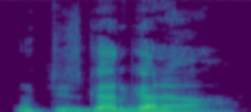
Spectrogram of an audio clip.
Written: sgargana

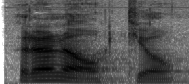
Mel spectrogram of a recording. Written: ranocchio

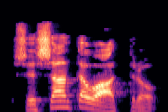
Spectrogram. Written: sessantauattro

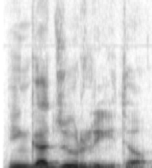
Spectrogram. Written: ingazzurito

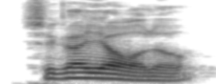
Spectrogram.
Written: segaiolo

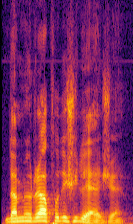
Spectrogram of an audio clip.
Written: rappo

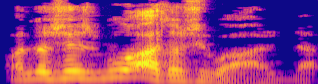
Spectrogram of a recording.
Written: sbua

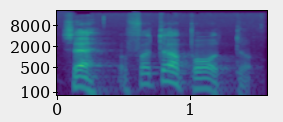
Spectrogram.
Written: fa cappotto

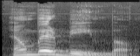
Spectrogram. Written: bimbo

